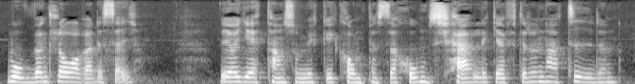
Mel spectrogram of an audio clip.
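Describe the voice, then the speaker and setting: Swedish-speaking woman, mellow halting testimony. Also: on the low side, flat delivery. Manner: halting, emotional retelling with repeated words. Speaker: storyteller recounting a personal experience. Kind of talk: personal testimony.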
